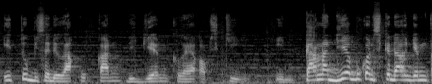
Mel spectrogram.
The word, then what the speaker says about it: Clair Obscur: Klerovski, dibacanya Klerovski.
